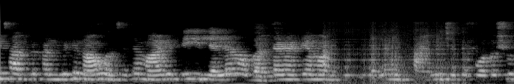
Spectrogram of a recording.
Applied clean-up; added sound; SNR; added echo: neural separator model SepFormer DNS4.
